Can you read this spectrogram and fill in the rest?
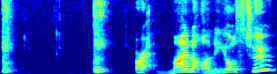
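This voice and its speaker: A woman's voice: high voice, very animated, slow, a bit bright. A woman hosting a children's storytime, talking with exaggerated wonder, frequent gasps and questions to her young listeners. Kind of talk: children's read-aloud and singalong.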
